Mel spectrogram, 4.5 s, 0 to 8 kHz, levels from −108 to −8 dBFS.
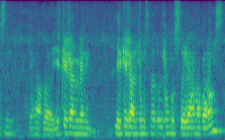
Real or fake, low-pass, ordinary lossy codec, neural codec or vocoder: fake; none; none; codec, 16 kHz, 2 kbps, FreqCodec, smaller model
